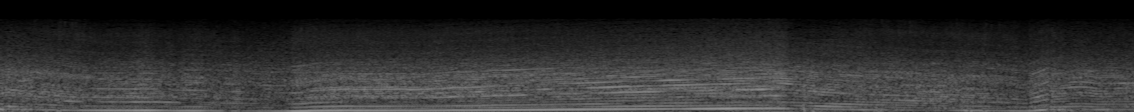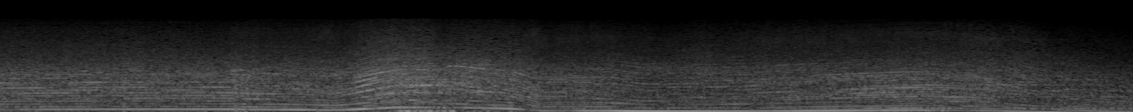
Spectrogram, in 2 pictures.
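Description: A racing car engine drones loudly, rising and falling in pitch as the car speeds up and slows down.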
